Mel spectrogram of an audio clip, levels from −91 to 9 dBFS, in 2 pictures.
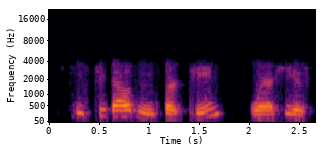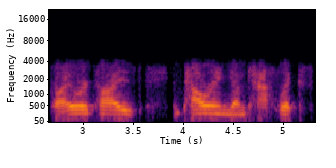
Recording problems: phone-call audio; poor line; nothing above 3.5 kHz

